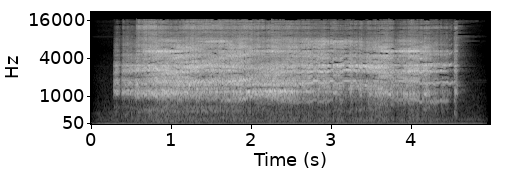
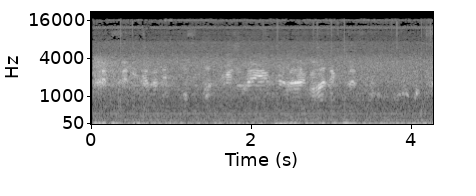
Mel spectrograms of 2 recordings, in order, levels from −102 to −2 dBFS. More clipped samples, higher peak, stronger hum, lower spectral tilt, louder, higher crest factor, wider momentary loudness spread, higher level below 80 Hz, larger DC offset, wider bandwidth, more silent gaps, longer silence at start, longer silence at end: neither; about the same, -6 dBFS vs -6 dBFS; neither; second, 5.5 dB/octave vs 0 dB/octave; first, -19 LUFS vs -22 LUFS; about the same, 16 dB vs 18 dB; about the same, 12 LU vs 12 LU; second, -78 dBFS vs -40 dBFS; neither; about the same, 16.5 kHz vs 17 kHz; neither; first, 0.3 s vs 0.05 s; first, 0.4 s vs 0 s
